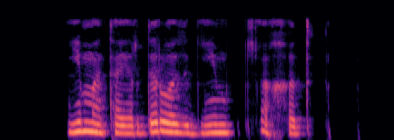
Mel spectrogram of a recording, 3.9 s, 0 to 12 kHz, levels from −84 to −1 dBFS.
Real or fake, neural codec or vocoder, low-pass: real; none; 7.2 kHz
